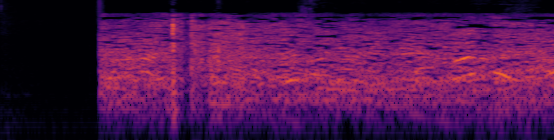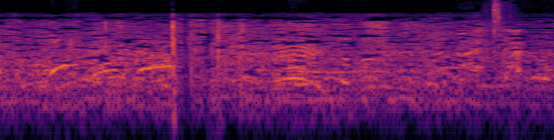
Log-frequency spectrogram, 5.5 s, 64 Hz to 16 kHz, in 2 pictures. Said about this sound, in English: This was about 12 hours ago. You can hear the screams when some sort of riot control agent is being used on scores of Afghans trying to get through, maybe get onto one of those flights.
